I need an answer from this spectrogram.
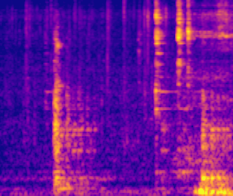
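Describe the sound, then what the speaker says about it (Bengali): Egg omelette frying in oil in a pan, with a soft sizzle under scattered clinks and scrapes of a utensil against the pan, close and fairly quiet with no talking. "ডিমের অমলেটটা ভাজা হচ্ছে"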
